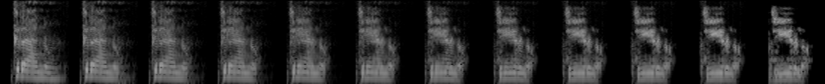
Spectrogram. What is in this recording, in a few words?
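Proto-Indo-European grh2no to Sanskrit jirna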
